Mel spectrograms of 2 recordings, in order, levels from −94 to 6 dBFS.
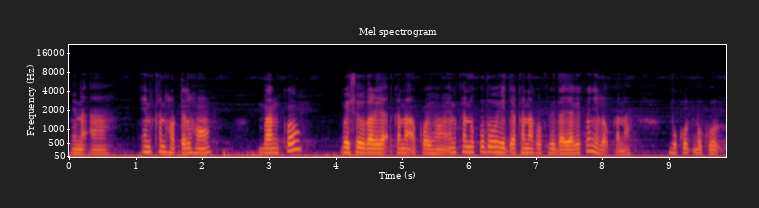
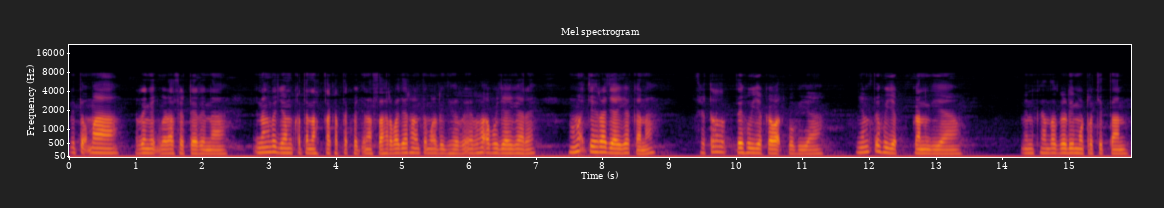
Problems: none marked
